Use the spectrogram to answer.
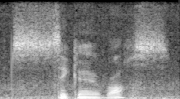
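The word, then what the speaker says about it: Sigur Rós: of a concert um go and look up cigar Ross um which is spelled s-i-g-u-r-r-o-s um really nice band interesting music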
